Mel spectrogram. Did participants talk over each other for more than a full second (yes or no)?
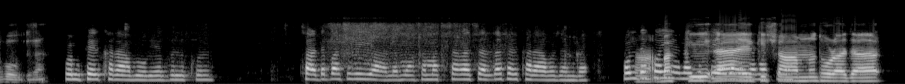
yes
